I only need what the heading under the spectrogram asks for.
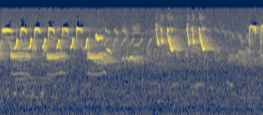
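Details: Early-morning bird chorus at Farndale: a fast run of high, evenly repeated notes opens, then varied twitters and chirps from several birds. Sharp high chips rise out of the mix later on, over a steady background hiss.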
